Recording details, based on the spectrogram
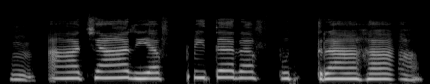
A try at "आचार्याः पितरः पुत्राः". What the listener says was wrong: అయితే ఆచార్యఫ్ అంటున్నారు, ఆచార్యకి దీర్ఘం ఉంది, ఆచార్యాఫ్ అనాలి.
